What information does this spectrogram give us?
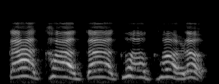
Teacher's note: ये कोमल तालव्य कंठे से आवाज आ रही है।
